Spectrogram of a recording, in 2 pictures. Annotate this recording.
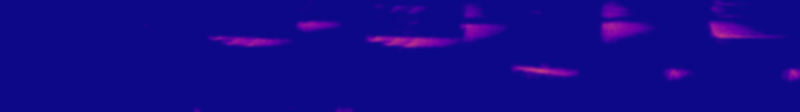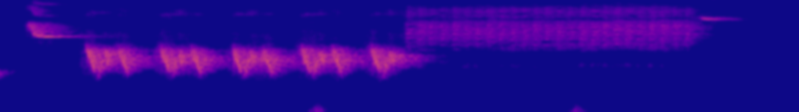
Little bird tweets.
If you enjoyed the sound, please STAR, COMMENT, SPREAD THE WORD!🗣 It really helps!
birds, birdsong, field-recording, forest, nature, nightingale, sing, song, summer, tweeting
